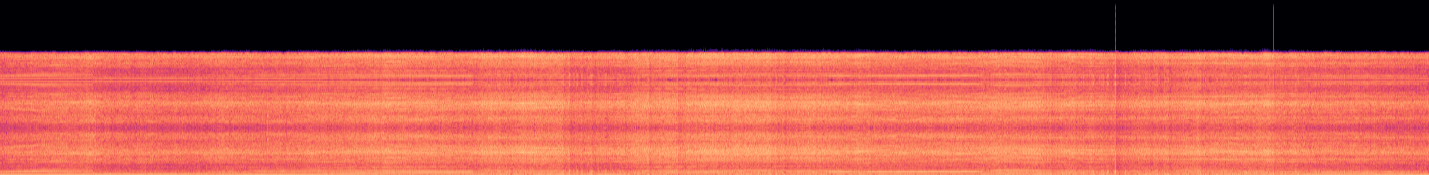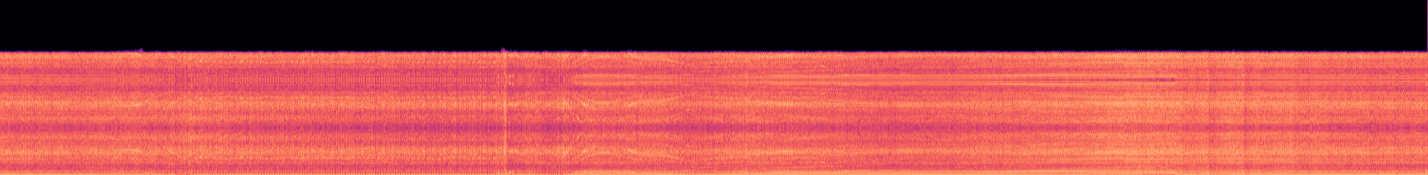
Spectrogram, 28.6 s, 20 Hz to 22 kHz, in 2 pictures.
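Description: Yamaha YZF-R1 motorcycle's inline-four engine under way, its pitch climbing through the gears with brief breaks at the shifts. About halfway through it slows to a low, steady near-idle note, gives a quick throttle blip, then pulls up through the revs again. Wind rushes over the microphone throughout.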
